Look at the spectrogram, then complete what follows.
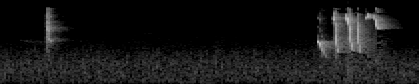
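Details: {'caption': 'A buffy-fronted seedeater sings much in season, its song meant to fire up caged birds post-moult: a single sharp high note, a pause of nearly three seconds, then a loud rapid phrase of piercing ringing notes.'}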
